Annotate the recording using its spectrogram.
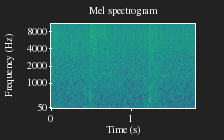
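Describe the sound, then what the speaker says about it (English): Rain falls in the spy strategy video game Phantom Doctrine, a dense steady patter with a couple of slightly louder gusts and no voices. "and it's raining"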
